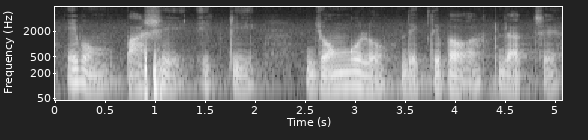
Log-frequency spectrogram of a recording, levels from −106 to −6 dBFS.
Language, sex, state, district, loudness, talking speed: Bengali, male, West Bengal, Jalpaiguri, -22 LUFS, 105 wpm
